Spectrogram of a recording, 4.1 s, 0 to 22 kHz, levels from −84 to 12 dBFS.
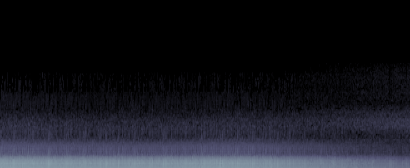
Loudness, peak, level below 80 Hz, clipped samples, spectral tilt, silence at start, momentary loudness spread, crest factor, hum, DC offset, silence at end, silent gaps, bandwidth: -26 LUFS; -8 dBFS; -42 dBFS; under 0.1%; -7 dB/octave; 0 s; 9 LU; 18 dB; none; under 0.1%; 0 s; none; 10.5 kHz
